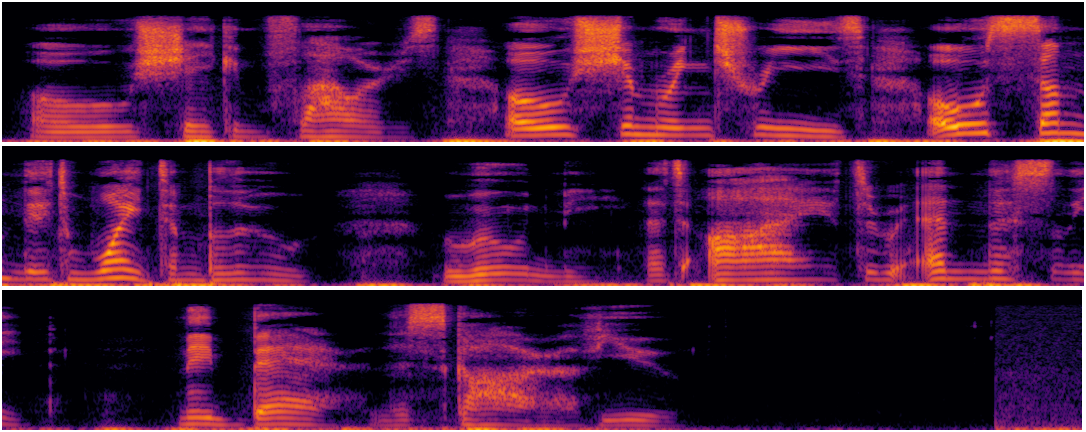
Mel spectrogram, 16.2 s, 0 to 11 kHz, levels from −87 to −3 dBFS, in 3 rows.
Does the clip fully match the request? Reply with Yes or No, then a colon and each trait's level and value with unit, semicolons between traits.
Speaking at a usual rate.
No: slow, 90 wpm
